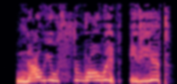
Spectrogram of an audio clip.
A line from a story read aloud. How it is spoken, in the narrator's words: Pastille said urgently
